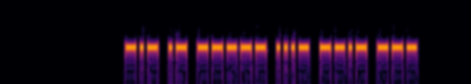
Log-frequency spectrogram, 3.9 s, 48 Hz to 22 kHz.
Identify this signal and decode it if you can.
Morse code, heard as a keyed tone, about 40 wpm, 700 Hz. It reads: KA0VQO
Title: USA Call Signs - 6 Characters - 2x Character Spacing - 40wpm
